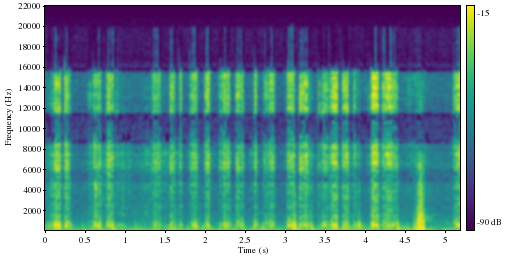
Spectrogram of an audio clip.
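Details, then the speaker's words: 2019 UAZ Patriot instrument cluster while driving: irregular dry rasping squeaks and rubbing creaks in uneven bursts over quiet cabin noise; the dash panel shakes constantly, held by screws and Velcro. "достал меня скрип приборной панели слушайте"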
